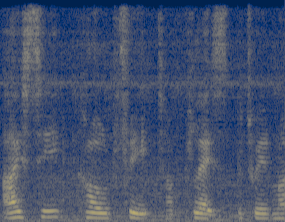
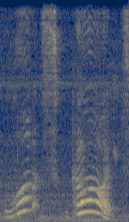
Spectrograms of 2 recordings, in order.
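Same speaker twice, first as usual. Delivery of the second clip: put-on much higher, louder little girl; high child's question; 12 semitones higher, 6 dB louder than usual. A narrator's reading. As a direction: ask like a curious toddler. Child asking.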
